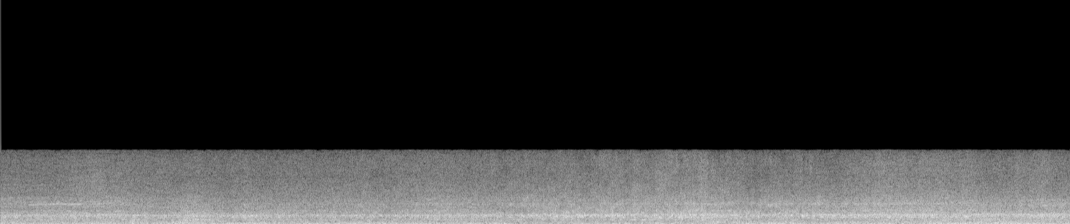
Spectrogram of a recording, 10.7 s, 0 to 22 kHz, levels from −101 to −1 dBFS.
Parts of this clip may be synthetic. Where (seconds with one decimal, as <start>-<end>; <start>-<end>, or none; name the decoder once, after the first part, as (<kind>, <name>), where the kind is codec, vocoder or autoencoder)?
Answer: 3.6-4.2 (codec, HILCodec); 4.9-8.2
